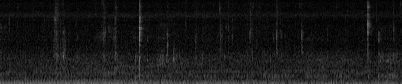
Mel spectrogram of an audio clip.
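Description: A person biting and chewing fried chicken, with short irregular crackles and clicks from the crisp skin and meat being torn and chewed.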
